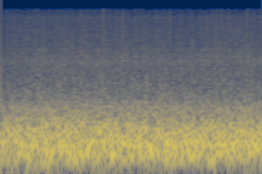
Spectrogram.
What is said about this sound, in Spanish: caray, está lloviendo de caray. O sea, se decía que no llovía en Pontevedra, pero cuidado, cuidado, menudo viernes nos espera lluvia.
